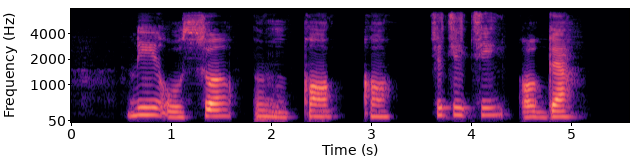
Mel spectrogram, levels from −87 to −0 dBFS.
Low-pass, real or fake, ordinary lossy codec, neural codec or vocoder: 7.2 kHz; fake; none; codec, 44.1 kHz, 1.7 kbps, Pupu-Codec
